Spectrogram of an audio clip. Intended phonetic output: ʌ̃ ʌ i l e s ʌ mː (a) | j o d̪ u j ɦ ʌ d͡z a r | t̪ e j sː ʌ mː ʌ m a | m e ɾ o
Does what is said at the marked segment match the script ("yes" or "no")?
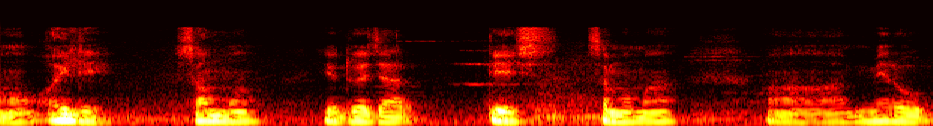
no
